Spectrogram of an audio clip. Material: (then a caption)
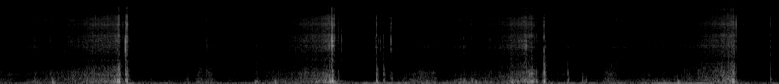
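Sand. A plastic toy roller's spikes are pressed into a flattened layer of brown kinetic sand, punching rows of holes. Soft, crunchy pokes come in repeated swells of grainy, bright hiss, each ending in a sharper crackling crunch before easing back to quiet.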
